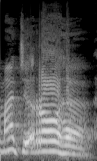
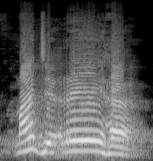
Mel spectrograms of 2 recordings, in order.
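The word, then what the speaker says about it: مجراها: Tapi kalau kamu sudah belajar gorib, bacanya bukan majroha, tapi yang benar apa? Majreha.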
